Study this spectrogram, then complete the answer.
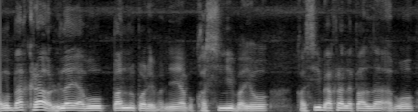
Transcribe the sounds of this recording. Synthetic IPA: ʌbʌbakʰraɦʌɾulajʌβʌpalnupʌɾjobʱʌneʌbʌkʰʌsibʱʌ̰jo | kʰʌsibakʰralajpald̪aʌ̰bʌ

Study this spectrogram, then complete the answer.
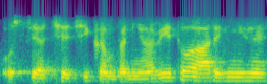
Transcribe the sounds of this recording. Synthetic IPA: ʊ̰sːeɐtːʃʰiɐtːʃʰikɐ̃mpənijãbʱit̪oaːɾɐɦiɦɛ̃ː

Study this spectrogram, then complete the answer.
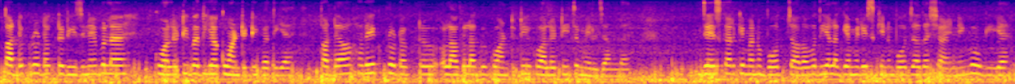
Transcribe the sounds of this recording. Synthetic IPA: t̪ʊaːɖeːpɾoːɖək̚ʈɾiːd͡ʒneːbəlɛːkwaːlɪʈiːʋəd̪ijaːkʋãːɳʈɪʈiːʋəd̪ijaɛːt̪oaːɖaːɦəɾeːkpɾoːɖəkʈə̰ləɡələɡkʋãːɳʈɪʈiːkʋaːlɪʈiːt͡ʃmɪld͡ʒãːnd̪aːɛː | d͡ʒeːskəɾkeːmɛ̃ːnũːbɔːt̪d͡ʒaːd̪aːʋəd̪ijaːləɡːɛːmeːɾiːskɪnbɔːt̪zjaːd̪aːʃaːɪnɪŋɡɦoːɡiːɛː

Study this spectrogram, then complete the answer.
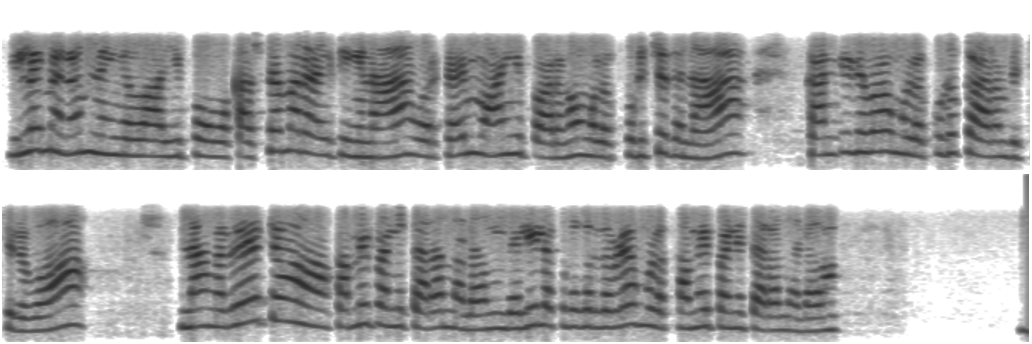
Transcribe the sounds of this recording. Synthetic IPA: ɪlːɐmɛːɽɐmniːŋɡɐʋãːɪpːoːkɐʂʈɐmɐɾaːjɪʈːiːŋɡɐnːaːɔɾɯʈɐɪmʋaːŋɡipːaːɾɯŋɡɐʊŋɡɐɭpʊɽɪt͡ʃːɐðɯnːaː | kɐɳʈɪnɯʋaːʊŋɡɐɭɐkʊɽɯkːɐaːɾɐmbɪt͡ʃːɪɾɯʋõː | naːŋɡɐʋeːʈːõkɐmːɪpɐɳːit̪ɐɾɐmɛːɽɐmʋɛɭɪjɪlɐkʊɽɯkːɯɾɐðɐʋɪɽɐʊŋɡɐɭɯkːkɐmːɪpɐɳːit̪ɐɾɐmɛːɽɐm

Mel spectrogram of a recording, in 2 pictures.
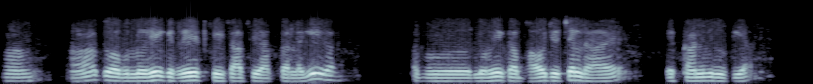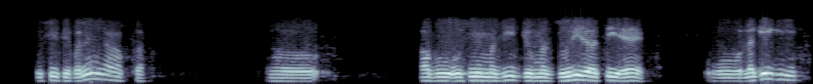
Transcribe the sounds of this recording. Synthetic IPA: ɦã | ɦãt̪oɐbloːɦekeɾeːʈkeɦɪsaːbseaːb̚kalɐɡeːɡaː | ɐ̰bloːɦekabʱaːwd͡ʒot͡ʃɐlɾɐɦaɦɛ | eːkːaːnʋiɾʊpɪja | ʊsisebɐnẽːɡaːp̚ka | ɔː | ɐbʊsmẽmɐziːd̪̚d͡ʒoːmɐd͡ʒd̪uːɾiɾɐɦt̪iɦɛ | ʋolɐɡeːɡiː

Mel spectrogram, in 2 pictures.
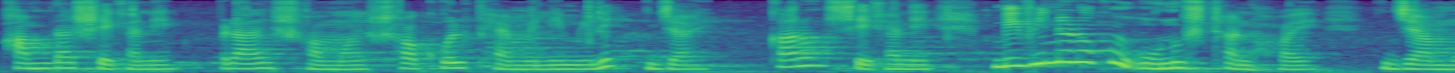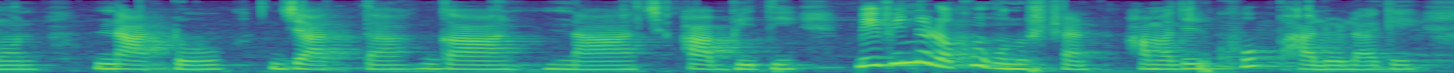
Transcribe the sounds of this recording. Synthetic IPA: amɾaʃekʰanepɾaeʃɔmɔeʃɔkolfɛmilimiled͡ʑae | kaɾonʃekʰanebibʱinːoɾɔkomonuʃʈʰanɦɔe | d͡ʑɛmonː | aʈod͡ʑat̪ːaɡanːat͡ɕabʱit̪ibibʱinːoɾɔkomonuʃʈʰanamad̪eɾkʰubːʱalolaɡe

